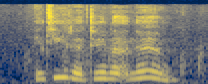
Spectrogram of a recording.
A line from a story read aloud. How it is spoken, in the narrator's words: answered the bird sadly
